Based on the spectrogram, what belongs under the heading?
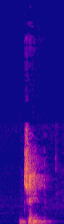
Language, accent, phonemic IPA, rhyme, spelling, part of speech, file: English, Southern England, /d͡ʒeɪp/, -eɪp, jape, noun / verb, LL-Q1860 (eng)-jape.wav
- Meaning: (noun) 1. A joke or quip 2. A prank or trick; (verb) 1. To jest; play tricks 2. To mock; deride 3. To have sexual intercourse with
